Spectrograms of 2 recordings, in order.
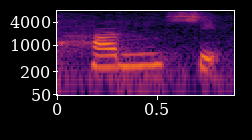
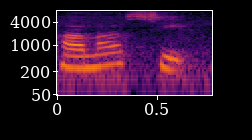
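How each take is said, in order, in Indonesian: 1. Angka itu dipendekkan menjadi han. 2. Angka itu diucapkan lengkap sebagai hana. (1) "tapi Hanshi" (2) "bukan Hanashi"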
